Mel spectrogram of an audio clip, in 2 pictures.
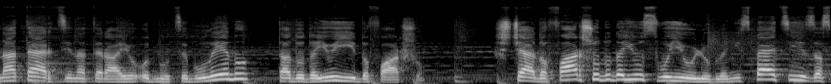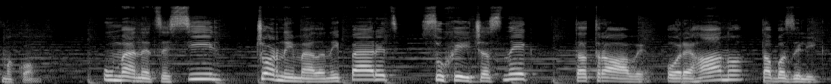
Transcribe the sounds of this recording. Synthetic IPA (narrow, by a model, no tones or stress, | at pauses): nɐt̪ɛrt͡sʲinɐt̪ɪɾɑjʊʔɔd̪̚nut̪sɪbʊlˠɪnʊt̪ɐd̪ɔd̪ɐjujjid̪ɔfɑ̰rʃʊ̰ | ʃt͡ʃɛd̪ɔfɑrʃʊd̪ɔd̪ɐjusʋɔjiʊlʲublˠenʲispɛt͡sʲijizɐsmɐkɔ̰m | umɛnɛt̪sɛsʲilʲ | t͡ʃɔrnɪjmɛlˠenɪjpɛɾet͡sʲ | sʊxɪjt͡ʃɐsnɪkt̪ɐt̪ɾɑʋɪɔɾeɦɑnɔt̪ɐbɐzɪlʲik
